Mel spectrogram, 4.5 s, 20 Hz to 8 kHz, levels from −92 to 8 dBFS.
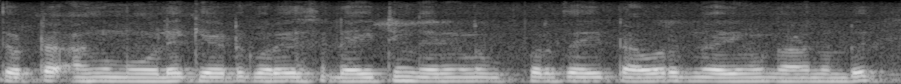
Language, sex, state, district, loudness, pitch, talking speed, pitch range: Malayalam, male, Kerala, Kollam, -14 LUFS, 140 Hz, 135 wpm, 135-140 Hz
